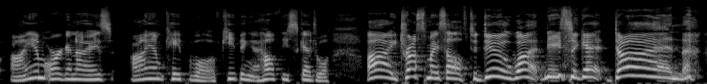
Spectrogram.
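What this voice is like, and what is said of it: Fun sing-song chanting voice. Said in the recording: “in that fun chanting voice ... I do like the fun chant”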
